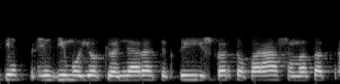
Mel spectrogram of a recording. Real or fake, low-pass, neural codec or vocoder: real; 3.6 kHz; none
